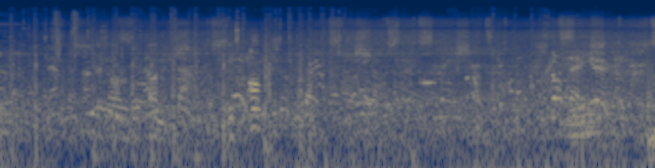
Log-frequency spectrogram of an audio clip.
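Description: Footsteps patter quickly on cobblestones.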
